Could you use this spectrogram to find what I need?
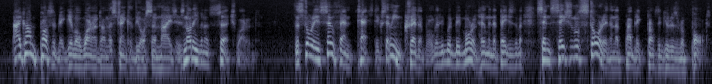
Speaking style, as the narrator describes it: he said a little irritably

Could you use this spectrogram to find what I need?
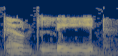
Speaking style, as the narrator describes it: I grumbled

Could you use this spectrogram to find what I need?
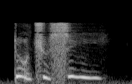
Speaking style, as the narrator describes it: sobbed Kismine hysterically

